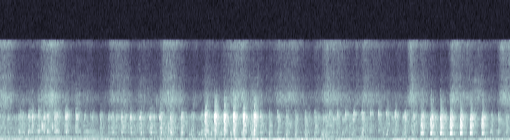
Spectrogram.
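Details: Frogs calling in swamps near Kuta beach, Bali: bursts of rapid, rattling pulses swell and fade over a steady low rumble, with several callers overlapping, the loudest run near the middle.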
